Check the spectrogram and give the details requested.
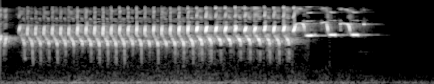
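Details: Powerful canary song to excite a female and spur a male toward mating: a rapid doubled trill gradually rising in loudness, ending with three sharp high notes, then silence.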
